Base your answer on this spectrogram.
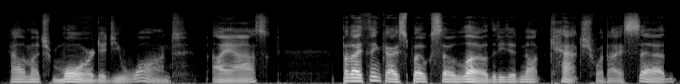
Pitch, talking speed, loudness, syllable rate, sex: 110 Hz, 205 wpm, -19 LUFS, 4.3 syllables/s, male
